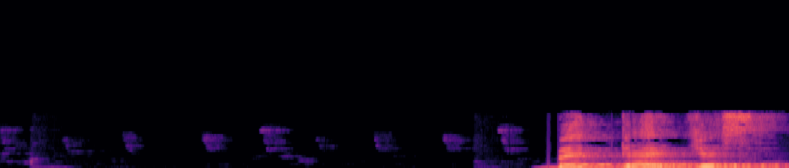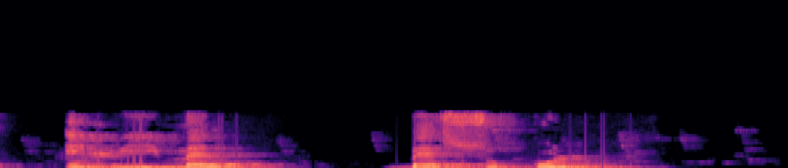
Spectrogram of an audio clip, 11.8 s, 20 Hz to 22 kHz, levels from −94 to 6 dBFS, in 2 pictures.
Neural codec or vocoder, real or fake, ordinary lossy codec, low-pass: none; real; MP3, 48 kbps; 7.2 kHz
